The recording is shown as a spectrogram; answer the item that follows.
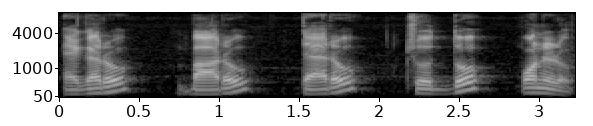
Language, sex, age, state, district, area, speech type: Bengali, male, 60+, West Bengal, Nadia, rural, spontaneous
